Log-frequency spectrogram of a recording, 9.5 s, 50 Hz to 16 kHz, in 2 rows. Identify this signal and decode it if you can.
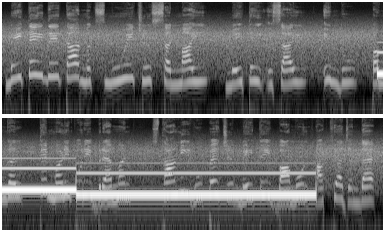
Two-tone page, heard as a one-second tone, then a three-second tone, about 400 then 310 Hz, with speech in Dogri.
